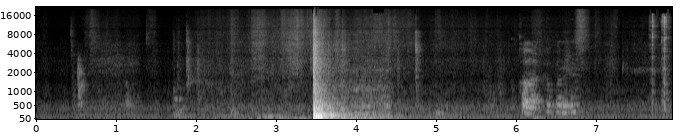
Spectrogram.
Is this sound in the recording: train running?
no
